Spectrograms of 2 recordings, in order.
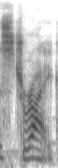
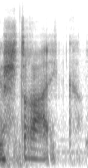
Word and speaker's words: Streik: Yes, we have the word Streik, but we don't say strike. We say Streik.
